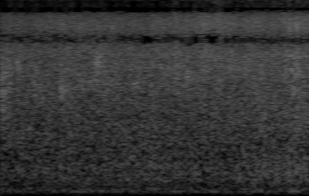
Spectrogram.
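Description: Rain falling, a steady dense hiss with no breaks and no voices.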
